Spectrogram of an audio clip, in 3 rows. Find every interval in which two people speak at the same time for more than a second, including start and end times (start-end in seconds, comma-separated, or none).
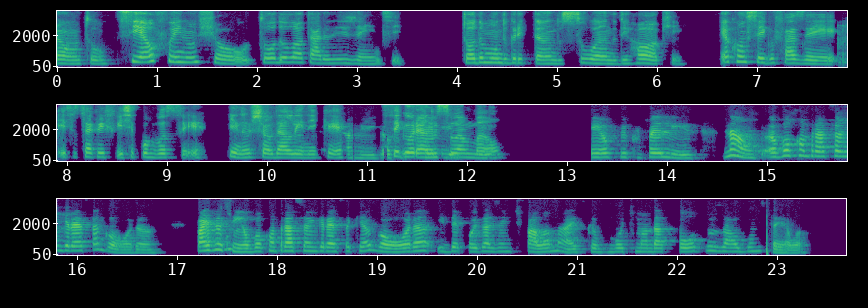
10.8-12.4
